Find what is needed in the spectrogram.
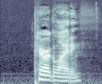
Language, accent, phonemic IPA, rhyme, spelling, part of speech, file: English, Canada, /ˈpæɹəɡlaɪdɪŋ/, -aɪdɪŋ, paragliding, noun / verb, En-ca-paragliding.ogg
- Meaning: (noun) 1. The sport of gliding with a paraglider 2. The use of a paraglider in other settings, such as surveillance or military applications; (verb) present participle and gerund of paraglide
